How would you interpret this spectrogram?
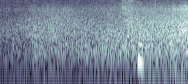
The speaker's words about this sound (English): Just Terry and me and the rolling, crashing sea and a few feathers.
